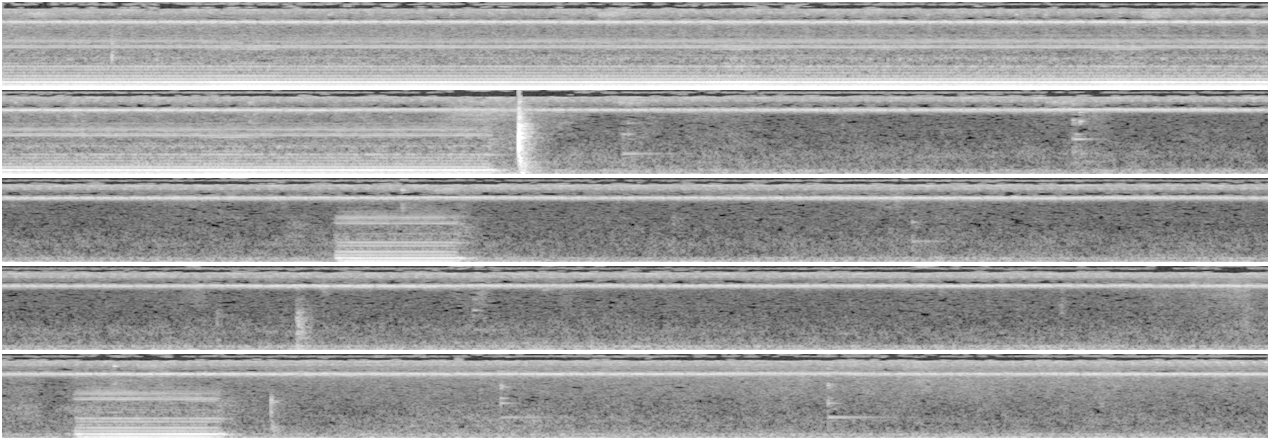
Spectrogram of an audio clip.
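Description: Electric pottery wheel motor humming steadily while the wheel spins, then switched off with a click about nine seconds in. The motor is run again twice in short bursts of about half a second, once near the middle and once late on, as the wheel is nudged round.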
